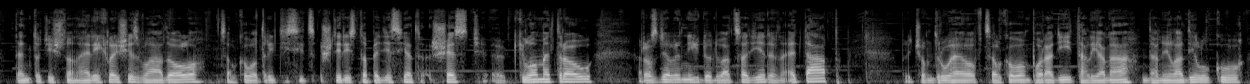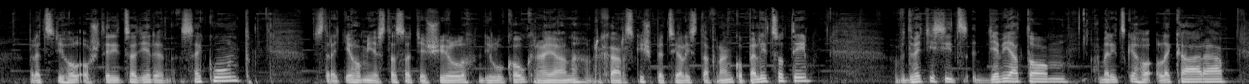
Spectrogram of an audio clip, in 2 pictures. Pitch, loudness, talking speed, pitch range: 105 Hz, -19 LUFS, 95 wpm, 95-115 Hz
